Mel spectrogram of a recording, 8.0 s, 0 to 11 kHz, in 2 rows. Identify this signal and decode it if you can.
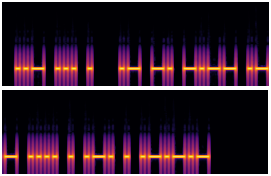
Morse code, heard as a keyed tone, about 20 wpm, 700 Hz. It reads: USE ANYWHERE.
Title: Sentences from Top 1400 Words 20wpm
